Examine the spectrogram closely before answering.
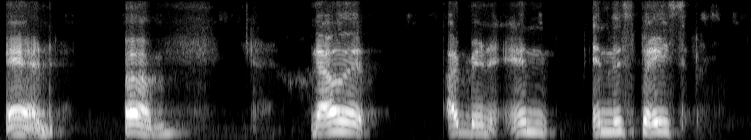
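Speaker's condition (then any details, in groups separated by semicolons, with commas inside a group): Cerebral palsy; since childhood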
